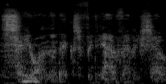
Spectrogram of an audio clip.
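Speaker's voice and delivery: whispered, very hushed and quiet. Signing off at the end of a video to viewers, whispering. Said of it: "Don't know why I'm whispering".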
